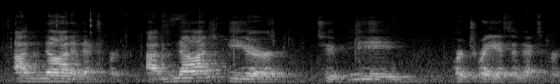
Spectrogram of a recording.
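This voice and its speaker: A man talks at a very slow pace. Noticeable background noise and audible room echo are present. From Dominican Republic. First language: Spanish. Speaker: education speaker, former teacher. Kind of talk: keynote talk to educators. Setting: conference hall with live audience, lavalier mic. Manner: animated, uses hands, moves around.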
